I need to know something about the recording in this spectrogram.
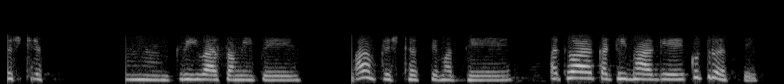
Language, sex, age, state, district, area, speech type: Sanskrit, female, 45-60, Rajasthan, Jaipur, rural, conversation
